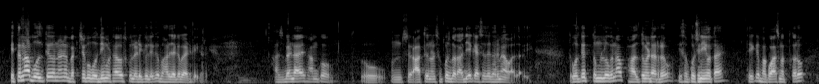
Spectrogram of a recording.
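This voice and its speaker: A man's voice: medium pitch, darkish tone. A young man telling a ghost story as a podcast guest, acting out the quoted dialogue in changing voices. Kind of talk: animated storytelling.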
